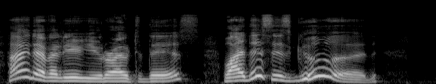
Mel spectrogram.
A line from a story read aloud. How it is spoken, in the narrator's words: the king laughed maniacally and said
